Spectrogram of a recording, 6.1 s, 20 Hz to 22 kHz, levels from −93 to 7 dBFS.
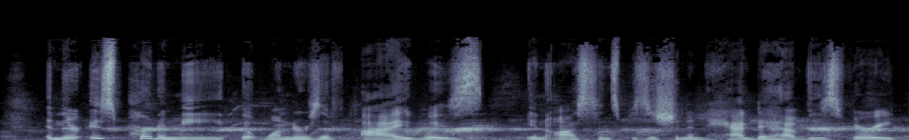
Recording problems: echo of what is said; strong; throughout; 250 ms later, 8 dB below the speech
chatter from many people; faint; throughout; 25 dB below the speech

